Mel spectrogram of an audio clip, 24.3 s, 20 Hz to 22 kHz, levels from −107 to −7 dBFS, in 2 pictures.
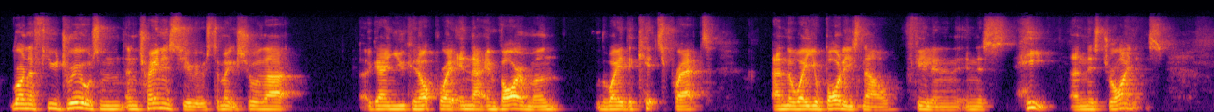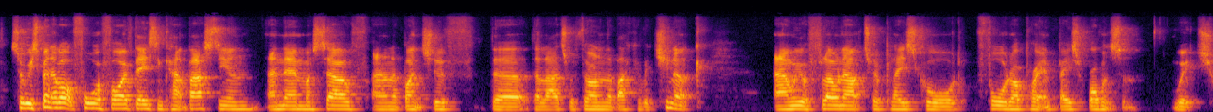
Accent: British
